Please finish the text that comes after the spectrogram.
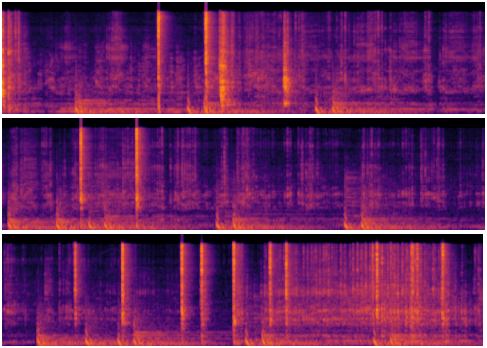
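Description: Beyblade Burst spinning tops are launched and battle in a stadium over several bouts, with sharp launch clicks and rips followed by rattling, scraping clashes. Each bout ends in a brief lull before the next launch.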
